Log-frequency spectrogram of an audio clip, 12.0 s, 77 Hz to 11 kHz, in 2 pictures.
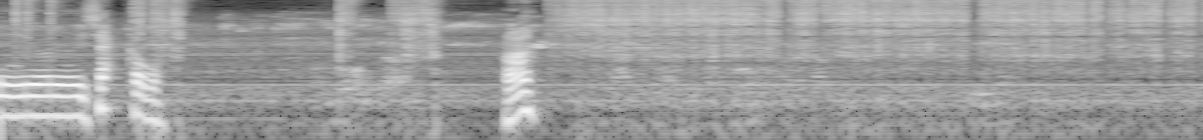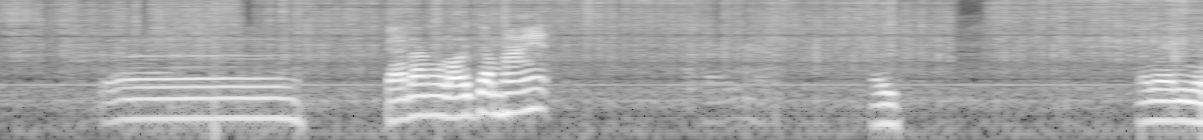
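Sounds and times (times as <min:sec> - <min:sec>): welding arc crackling and sizzling: 0:00.0 - 0:01.1, 0:01.7 - 0:12.0.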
